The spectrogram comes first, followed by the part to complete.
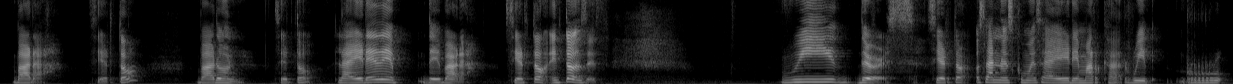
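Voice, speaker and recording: A woman's medium-pitched voice, sharp and clean, leads a classroom lesson on English phonetics. She spells out sounds slowly and deliberately, repeats words, and regularly checks in with her students.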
